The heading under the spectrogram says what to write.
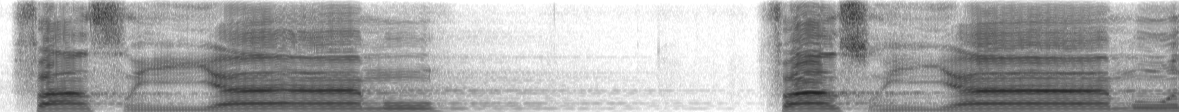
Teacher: Huruf ya kita panjangkan dua harakat karena terdapat alif di depannya. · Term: panjangkan 2 harokat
